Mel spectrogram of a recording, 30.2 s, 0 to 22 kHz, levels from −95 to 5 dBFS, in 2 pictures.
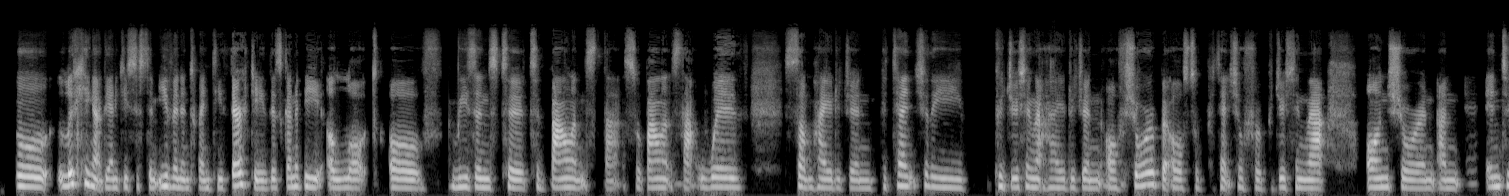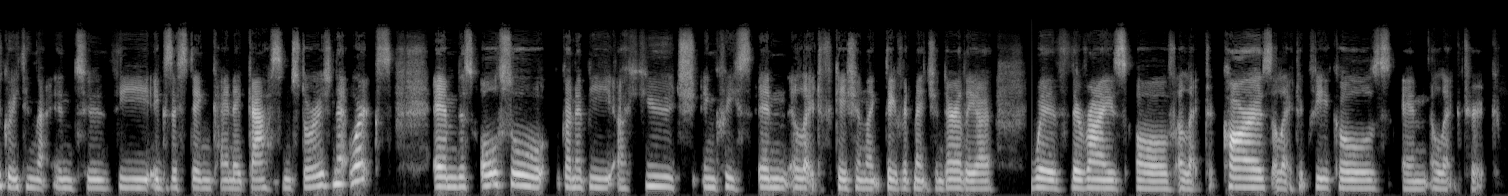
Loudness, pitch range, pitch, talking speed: -23 LUFS, 170-190 Hz, 180 Hz, 155 wpm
